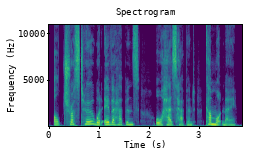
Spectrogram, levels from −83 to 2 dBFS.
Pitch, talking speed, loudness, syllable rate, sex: 200 Hz, 170 wpm, -18 LUFS, 5.1 syllables/s, female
